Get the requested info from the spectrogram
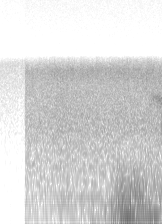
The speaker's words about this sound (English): Uh, we're having a very heavy tropical storm here in uh, Panama, in the mountains where I live, and so that caused a temporary disconnection.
